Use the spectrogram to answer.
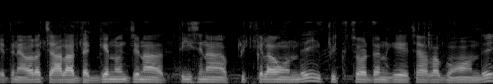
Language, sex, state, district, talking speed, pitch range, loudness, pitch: Telugu, male, Andhra Pradesh, Guntur, 145 wpm, 110-120 Hz, -30 LUFS, 110 Hz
